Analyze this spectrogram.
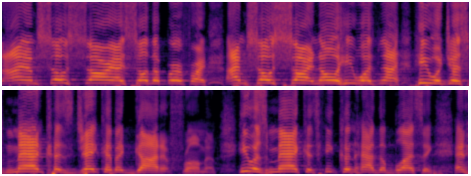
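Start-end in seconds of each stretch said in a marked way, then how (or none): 0.0-3.1 shouted mock apology; mock sorry. Preacher mocking a fake repentance, shouted mock apology. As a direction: overplay the sorry. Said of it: "He was not looking".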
